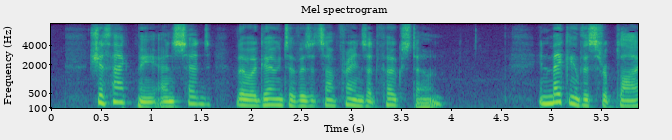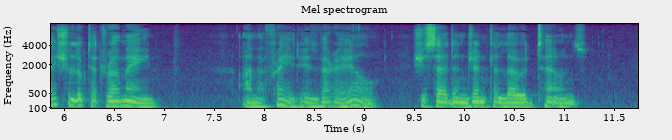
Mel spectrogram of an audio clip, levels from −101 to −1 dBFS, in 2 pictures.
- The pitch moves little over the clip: No, wide, 5.6 semitones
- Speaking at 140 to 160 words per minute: No, average, 180 wpm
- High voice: No, low, 130 Hz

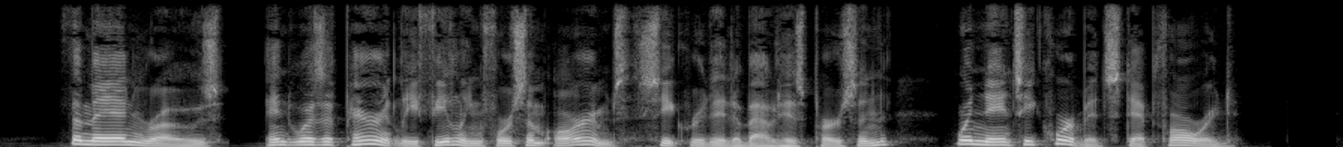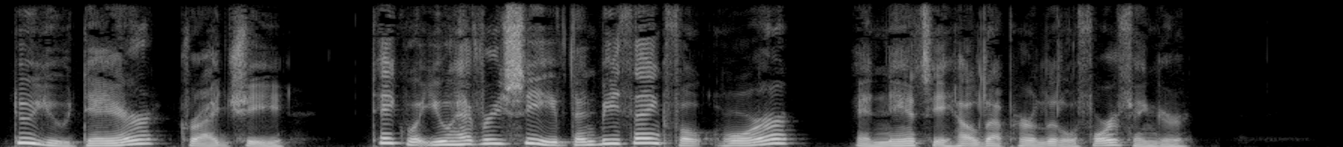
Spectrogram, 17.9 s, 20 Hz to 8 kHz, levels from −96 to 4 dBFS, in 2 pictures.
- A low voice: Yes, low, 125 Hz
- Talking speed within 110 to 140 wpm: Yes, slow, 135 wpm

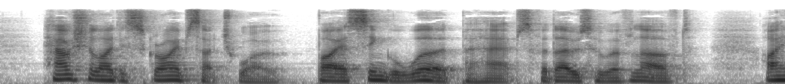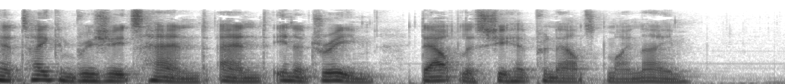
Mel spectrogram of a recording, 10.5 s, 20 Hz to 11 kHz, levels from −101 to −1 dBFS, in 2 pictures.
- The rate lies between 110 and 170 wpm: No, average, 180 wpm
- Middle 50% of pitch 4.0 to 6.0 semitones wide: Yes, average, 4.5 semitones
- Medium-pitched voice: No, low, 100 Hz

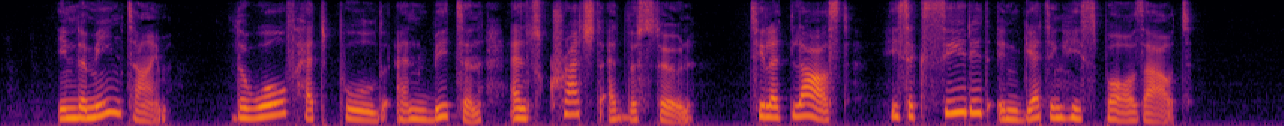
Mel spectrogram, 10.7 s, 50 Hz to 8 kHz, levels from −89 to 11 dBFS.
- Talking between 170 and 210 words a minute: No, slow, 135 wpm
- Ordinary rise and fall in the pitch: Yes, average, 4.6 semitones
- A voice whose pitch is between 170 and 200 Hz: Yes, high, 190 Hz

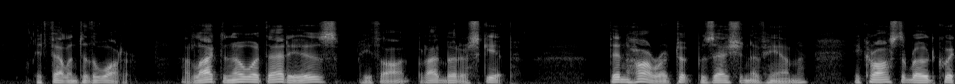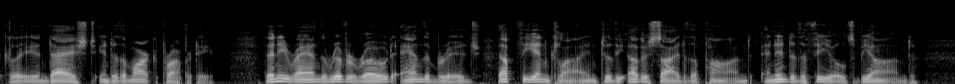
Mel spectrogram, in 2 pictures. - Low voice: Yes, very low, 95 Hz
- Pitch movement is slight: No, average, 3.5 semitones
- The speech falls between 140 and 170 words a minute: No, average, 185 wpm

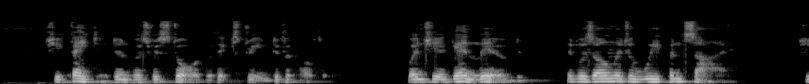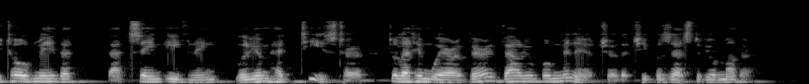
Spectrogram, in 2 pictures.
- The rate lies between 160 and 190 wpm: Yes, average, 165 wpm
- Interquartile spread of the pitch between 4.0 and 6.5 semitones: No, average, 2.7 semitones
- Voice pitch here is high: No, low, 125 Hz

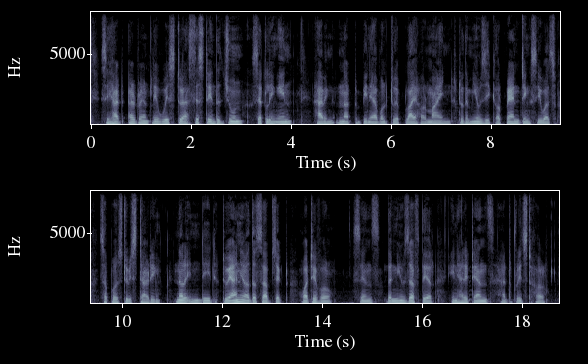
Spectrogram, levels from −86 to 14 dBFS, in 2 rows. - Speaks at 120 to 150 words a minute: Yes, average, 145 wpm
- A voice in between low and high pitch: No, low, 120 Hz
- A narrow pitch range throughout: Yes, narrow, 2.2 semitones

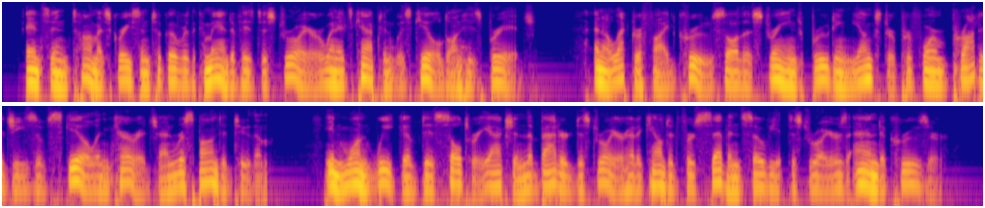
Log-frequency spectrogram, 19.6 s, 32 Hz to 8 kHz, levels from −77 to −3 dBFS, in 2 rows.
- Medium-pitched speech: No, very low, 90 Hz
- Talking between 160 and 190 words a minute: Yes, average, 165 wpm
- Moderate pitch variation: Yes, average, 4.6 semitones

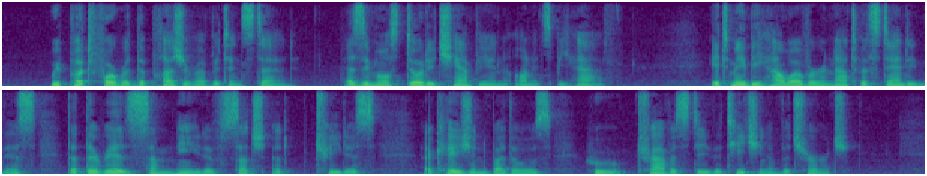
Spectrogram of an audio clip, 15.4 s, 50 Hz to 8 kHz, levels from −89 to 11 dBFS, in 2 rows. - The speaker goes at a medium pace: Yes, average, 170 wpm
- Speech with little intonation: Yes, narrow, 2.3 semitones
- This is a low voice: Yes, low, 125 Hz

